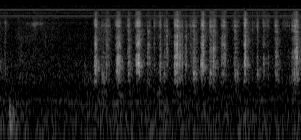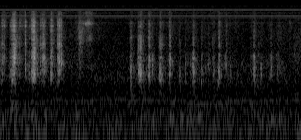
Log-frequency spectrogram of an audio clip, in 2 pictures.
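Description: A wooden stylus scratches quick strokes across a small black-coated scratch art paper card, making dry, bright rasping bursts. The strokes come in two rapid runs separated by a short quiet pause, over a faint low background hum.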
